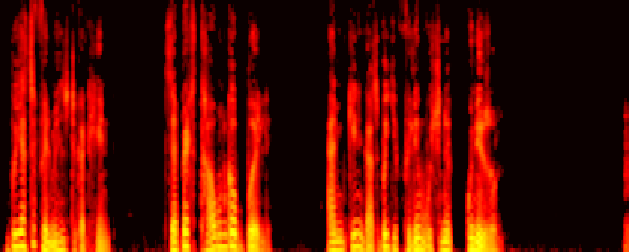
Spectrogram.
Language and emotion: Kashmiri, disgusted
